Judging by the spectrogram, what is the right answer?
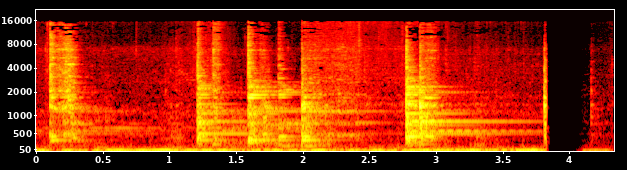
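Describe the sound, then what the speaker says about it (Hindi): Sliced onions fry in a pot over a medium flame for chicken biryani, with a bright sizzle broken by several loud stirring and scraping bursts before a sudden cut to silence. "ये सारे प्याज मैं इसके अंदर ऐड कर दूंगा और प्याजों को मैं गोल्डन ब्राउन हो जाने तक फ्राई कर लूंगा मीडियम फ्लेम पे"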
